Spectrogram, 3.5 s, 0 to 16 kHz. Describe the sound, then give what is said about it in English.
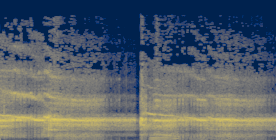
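A shrill, high-pitched bald eagle screech sounds from a 12-volt car horn, the Bald Eagle Sounds button version, mounted facing down, held loud and steady for over a second, cut by a brief gap, then blaring on again until the end. “We've got it facing down right now because it's a pretty loud horn, and this is our Bald Eagle Sounds button version of car horn, okay?”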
